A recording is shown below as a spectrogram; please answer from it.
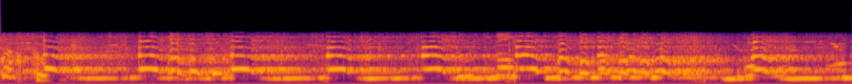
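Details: An agile gibbon at Fota Wildlife Park sings loud, hooting notes, some held steady and others swooping upward.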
